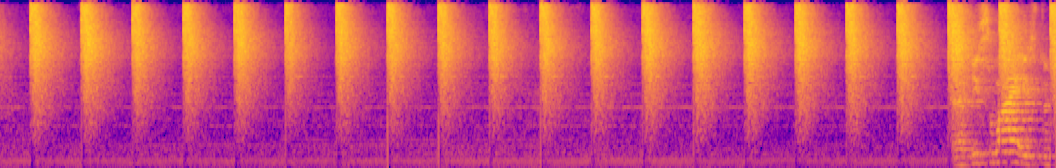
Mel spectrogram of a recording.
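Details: Q-switched Nd:YAG laser firing sharp, regular snapping pulses at about two per second over a steady machine hum, with a brief voice at the end, during a treatment demonstration.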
